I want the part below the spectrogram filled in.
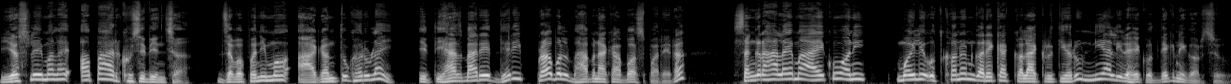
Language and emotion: Nepali, happy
